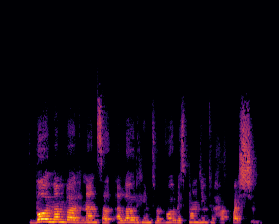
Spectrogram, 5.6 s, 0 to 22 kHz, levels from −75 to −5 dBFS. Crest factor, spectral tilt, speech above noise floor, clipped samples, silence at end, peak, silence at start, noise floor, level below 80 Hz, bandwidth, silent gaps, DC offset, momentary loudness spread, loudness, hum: 22 dB; -3.5 dB/octave; 62 dB; under 0.1%; 0.5 s; -2 dBFS; 0.6 s; -84 dBFS; -72 dBFS; 13 kHz; none; under 0.1%; 18 LU; -22 LUFS; none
